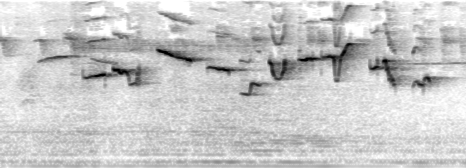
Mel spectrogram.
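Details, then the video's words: Oriental magpie-robin singing as a lure to prompt other magpie-robins to sing: a rich, varied run of whistled notes, short slurs and sweeping phrases delivered almost without pause, with faint low hum beneath. "suara pancingan kacer"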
